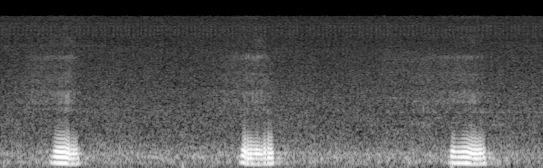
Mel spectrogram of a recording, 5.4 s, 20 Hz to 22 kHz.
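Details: Three evenly spaced, rough, buzzing snores about two seconds apart (roughly 29 a minute) in a quiet room: snoring during sleep.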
